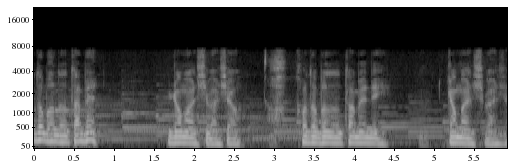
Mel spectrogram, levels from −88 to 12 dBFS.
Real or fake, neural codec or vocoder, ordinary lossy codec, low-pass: real; none; Opus, 32 kbps; 7.2 kHz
